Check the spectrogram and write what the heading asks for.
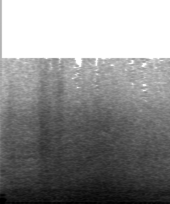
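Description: Steady wash of wind and distant surf heard from high above the beach, with a faint low steady hum underneath.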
